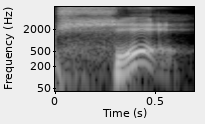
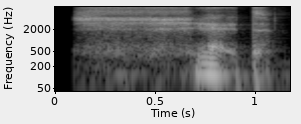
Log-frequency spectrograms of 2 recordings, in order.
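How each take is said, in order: First: It sounds surprised. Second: It sounds disappointed and frustrated. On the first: Something caught you off guard. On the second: Something let you down. "you're almost disappointed, frustrated in a way"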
